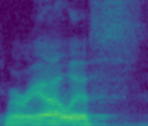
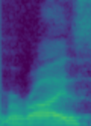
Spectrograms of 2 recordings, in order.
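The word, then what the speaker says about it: Meirelles: a man named Enrique marialis I pronounced it Marise because for some reason my Portuguese is very bad I was I was corrected last night actually in Berkeley about my pronunciation of his name but he was someone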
